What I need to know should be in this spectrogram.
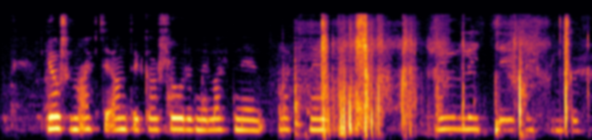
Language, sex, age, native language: Icelandic, female, 12, Icelandic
